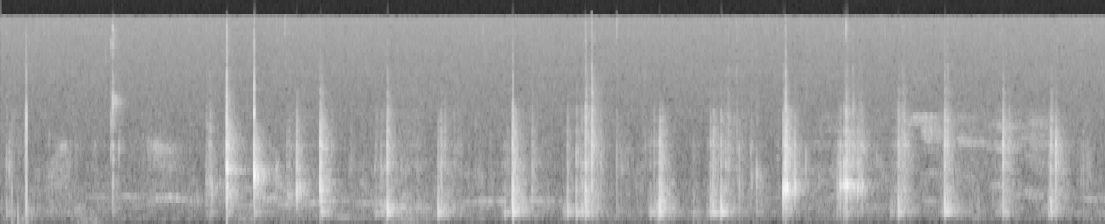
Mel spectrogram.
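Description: Close-up chewing of clay cubes coated in roasted nakumatt paste: a run of crunching chews about two a second, starting about two seconds in.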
